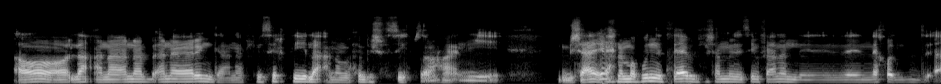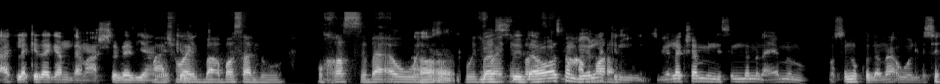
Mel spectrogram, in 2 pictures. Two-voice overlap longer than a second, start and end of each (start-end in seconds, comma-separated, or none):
13.6-15.7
